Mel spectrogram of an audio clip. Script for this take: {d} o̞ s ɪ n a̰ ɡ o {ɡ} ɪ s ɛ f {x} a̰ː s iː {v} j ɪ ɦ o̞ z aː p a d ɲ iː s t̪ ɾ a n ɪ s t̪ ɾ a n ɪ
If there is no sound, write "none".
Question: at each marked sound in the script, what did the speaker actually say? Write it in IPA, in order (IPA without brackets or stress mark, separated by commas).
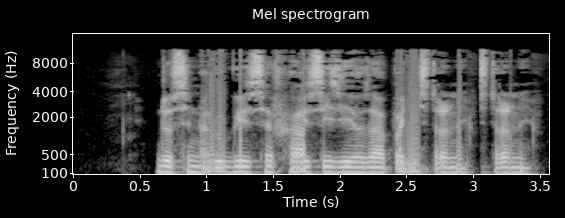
d, ɡ, x, z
